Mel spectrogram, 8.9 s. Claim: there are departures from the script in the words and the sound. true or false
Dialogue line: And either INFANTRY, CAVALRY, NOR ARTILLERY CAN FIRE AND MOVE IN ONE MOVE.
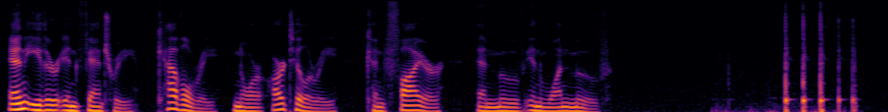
true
